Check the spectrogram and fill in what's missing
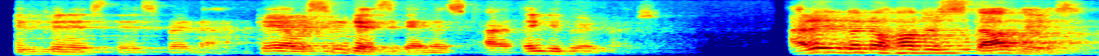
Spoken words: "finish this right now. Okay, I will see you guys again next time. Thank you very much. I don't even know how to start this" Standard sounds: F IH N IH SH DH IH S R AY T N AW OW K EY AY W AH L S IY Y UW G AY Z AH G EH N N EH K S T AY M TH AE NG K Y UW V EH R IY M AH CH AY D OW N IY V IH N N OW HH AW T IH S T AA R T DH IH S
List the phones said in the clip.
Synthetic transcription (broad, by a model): F IH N IH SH DH IH S R AY T N AW OW K EY AY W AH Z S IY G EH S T S AH G EH N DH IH S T AY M TH AE NG K Y UW V EH R IY M AH CH AY D OW N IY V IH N N OW HH AW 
